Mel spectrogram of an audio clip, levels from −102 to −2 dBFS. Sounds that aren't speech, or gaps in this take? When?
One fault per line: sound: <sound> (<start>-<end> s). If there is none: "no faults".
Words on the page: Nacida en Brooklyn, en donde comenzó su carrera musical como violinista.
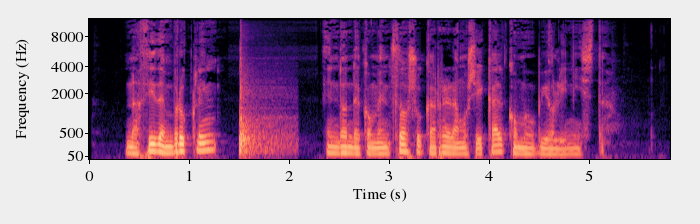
sound: thud (1.5-2.1 s)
